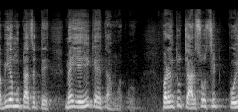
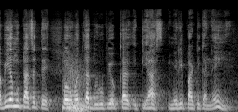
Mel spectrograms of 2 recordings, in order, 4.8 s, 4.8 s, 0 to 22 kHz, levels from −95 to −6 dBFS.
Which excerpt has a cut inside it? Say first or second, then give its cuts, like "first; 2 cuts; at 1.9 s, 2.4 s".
second; 1 cut; at 1.2 s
